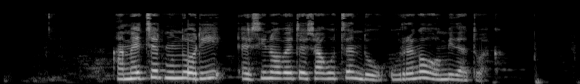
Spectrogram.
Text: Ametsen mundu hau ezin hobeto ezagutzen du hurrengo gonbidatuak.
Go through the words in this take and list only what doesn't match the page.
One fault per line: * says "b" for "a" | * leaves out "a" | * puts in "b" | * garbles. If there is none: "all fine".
* says "hori" for "hau"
